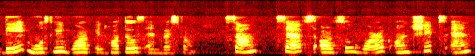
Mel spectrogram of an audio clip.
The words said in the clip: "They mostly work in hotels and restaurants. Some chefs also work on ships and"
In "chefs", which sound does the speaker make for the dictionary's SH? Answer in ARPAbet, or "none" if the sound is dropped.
S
